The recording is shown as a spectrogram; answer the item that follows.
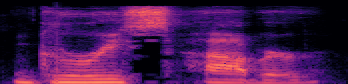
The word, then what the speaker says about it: Grieshaber: Griesaber. Can you remind me the correct pronunciation? I'm probably saying it wrong. Bob, could you Judge Wasserman, that is correct. It's Grieshaber.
